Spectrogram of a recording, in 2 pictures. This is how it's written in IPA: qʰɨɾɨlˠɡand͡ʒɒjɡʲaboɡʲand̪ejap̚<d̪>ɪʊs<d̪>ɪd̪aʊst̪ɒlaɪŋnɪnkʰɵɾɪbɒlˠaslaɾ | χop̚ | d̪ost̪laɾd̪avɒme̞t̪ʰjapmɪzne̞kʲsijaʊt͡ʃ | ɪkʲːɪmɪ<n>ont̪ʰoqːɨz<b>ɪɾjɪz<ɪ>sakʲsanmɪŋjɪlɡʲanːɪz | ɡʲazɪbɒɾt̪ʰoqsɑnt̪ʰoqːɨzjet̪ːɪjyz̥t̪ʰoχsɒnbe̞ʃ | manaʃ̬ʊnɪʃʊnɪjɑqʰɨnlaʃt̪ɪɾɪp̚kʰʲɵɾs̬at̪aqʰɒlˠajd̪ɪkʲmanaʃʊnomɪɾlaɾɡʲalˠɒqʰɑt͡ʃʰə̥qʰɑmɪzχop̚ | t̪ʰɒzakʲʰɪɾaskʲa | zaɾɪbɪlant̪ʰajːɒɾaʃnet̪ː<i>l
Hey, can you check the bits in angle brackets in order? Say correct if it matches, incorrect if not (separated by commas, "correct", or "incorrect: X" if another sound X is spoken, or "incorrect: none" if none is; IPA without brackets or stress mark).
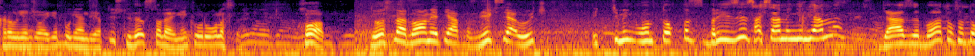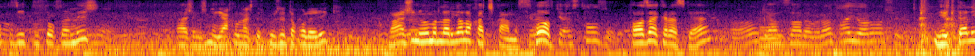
incorrect: t̪, incorrect: t̪, incorrect: ŋ, correct, correct, incorrect: a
